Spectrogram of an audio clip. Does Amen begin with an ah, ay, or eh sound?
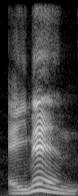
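ay. The first vowel is 'ay', as in ay-men. "영어로도 에이멘 이러거든요"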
